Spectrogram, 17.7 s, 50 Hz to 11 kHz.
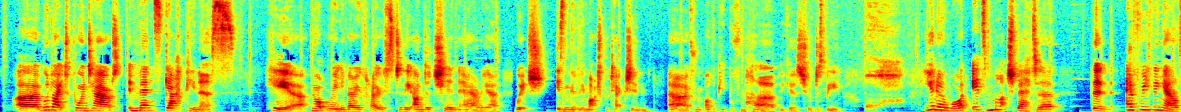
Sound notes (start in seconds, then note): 12.6 exhales heavily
